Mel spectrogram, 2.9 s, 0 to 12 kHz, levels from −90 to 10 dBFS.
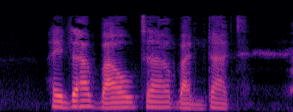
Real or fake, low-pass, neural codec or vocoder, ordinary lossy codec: fake; 7.2 kHz; codec, 16 kHz, 0.8 kbps, ZipCodec; MP3, 32 kbps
